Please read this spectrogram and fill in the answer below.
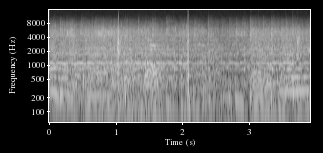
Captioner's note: Billy grunting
